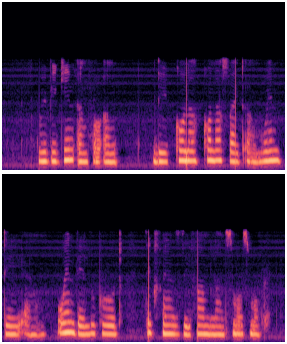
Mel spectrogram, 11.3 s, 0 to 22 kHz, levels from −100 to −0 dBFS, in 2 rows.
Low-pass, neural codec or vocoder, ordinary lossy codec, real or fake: 5.4 kHz; vocoder, 22.05 kHz, 80 mel bands, Vocos; none; fake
